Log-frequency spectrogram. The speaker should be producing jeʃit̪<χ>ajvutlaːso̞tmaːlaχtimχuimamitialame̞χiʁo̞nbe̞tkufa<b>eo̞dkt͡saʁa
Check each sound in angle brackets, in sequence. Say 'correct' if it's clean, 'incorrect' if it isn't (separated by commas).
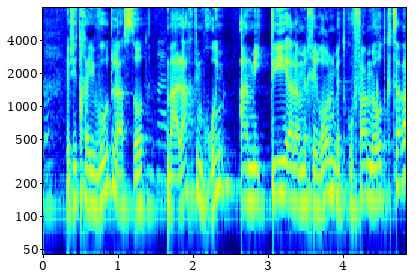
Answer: correct, incorrect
